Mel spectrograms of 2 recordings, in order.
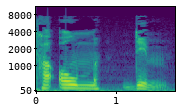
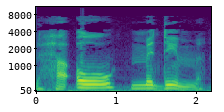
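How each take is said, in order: First: The M and D join with no vowel. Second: A short vowel comes between M and D. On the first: The speaker calls it wrong. "not ha'om dim" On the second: The speaker calls it right. "you had ha'o medim"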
